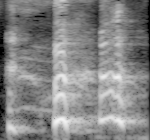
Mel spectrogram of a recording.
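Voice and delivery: a high, loud burst of real laughter. Real, not acted. Recalling the pillowcase she stole, real laughter. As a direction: crack up at the memory.

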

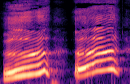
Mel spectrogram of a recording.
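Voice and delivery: high, gasping then slow squeal; high-pitched spicy-food distress; baby with burning mouth. Acted. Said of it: "Baby turned around and went".

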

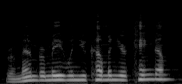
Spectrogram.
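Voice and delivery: soft, quick plea rising at the end like a question; hushed incredulous plea. Acted. Preacher asking how the thief's plea sounded, hushed and questioning. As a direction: breathe it out as a soft, wondering question.

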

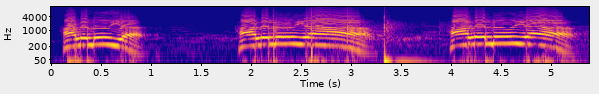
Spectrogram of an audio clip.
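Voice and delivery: loud, high, long-held hallelujahs; building, drawn-out preacher's shout; shouted praise. Real, not acted. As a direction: cry it out to rally the congregation. Preacher rallying congregation with shouts.

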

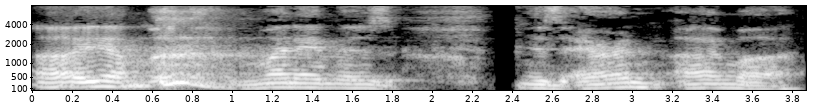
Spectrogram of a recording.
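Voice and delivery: hoarse, losing his voice; strained voice going hoarse. Real, not acted. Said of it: "I'm losing my voice".

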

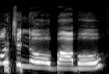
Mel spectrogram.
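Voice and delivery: loud cartoon mother with Wisconsin accent; Bobby's mom. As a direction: imitate a folksy cartoon mum, calling out loudly. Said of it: "you always sound like Bobby's mom".

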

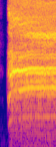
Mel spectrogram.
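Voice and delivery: very high, loud, sustained scream; piercing all-out release scream; full-might therapy scream. Shown as a demonstration. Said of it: "take all your might and you go".

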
